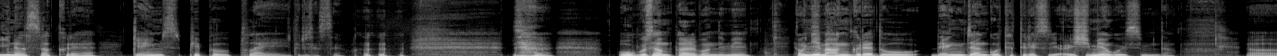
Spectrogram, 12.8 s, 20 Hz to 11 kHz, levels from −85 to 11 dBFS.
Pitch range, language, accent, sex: 110-150 Hz, Korean, native, male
